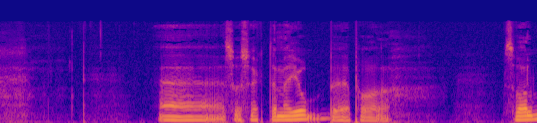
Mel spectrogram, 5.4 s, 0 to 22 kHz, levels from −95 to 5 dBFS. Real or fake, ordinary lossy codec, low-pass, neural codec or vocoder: fake; MP3, 64 kbps; 10.8 kHz; vocoder, 24 kHz, 100 mel bands, Vocos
